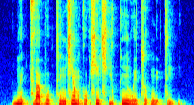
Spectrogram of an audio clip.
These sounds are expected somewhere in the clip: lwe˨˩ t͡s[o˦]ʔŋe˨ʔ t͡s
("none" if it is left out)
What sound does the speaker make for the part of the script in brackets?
o˨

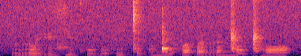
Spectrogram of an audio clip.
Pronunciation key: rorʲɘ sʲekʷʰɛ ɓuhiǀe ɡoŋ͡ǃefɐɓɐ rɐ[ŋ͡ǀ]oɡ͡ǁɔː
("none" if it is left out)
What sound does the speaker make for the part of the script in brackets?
ŋ͡ǁ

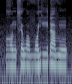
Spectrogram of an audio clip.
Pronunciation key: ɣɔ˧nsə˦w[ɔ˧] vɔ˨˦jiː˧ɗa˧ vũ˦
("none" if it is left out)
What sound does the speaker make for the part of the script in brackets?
ɔ˧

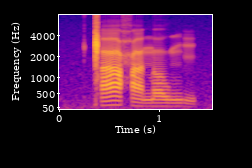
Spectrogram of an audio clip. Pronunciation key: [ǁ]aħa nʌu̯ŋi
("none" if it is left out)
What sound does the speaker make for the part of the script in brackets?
ǁ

